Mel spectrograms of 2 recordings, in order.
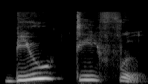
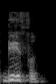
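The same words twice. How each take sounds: First: "beautiful" in three slow, separate beats; syllable by syllable. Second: "beautiful" run together quickly as one unit; all in one go. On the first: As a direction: break "beautiful" apart, pausing after each syllable. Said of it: "No, we pronounce this as beautiful". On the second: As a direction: rush "beautiful" out without syllable breaks. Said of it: "We don't pronounce it as beautiful". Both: Shown as a demonstration.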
